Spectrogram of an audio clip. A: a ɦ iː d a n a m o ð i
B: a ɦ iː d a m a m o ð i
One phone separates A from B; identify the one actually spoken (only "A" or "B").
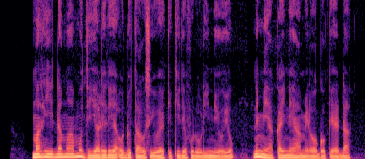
B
